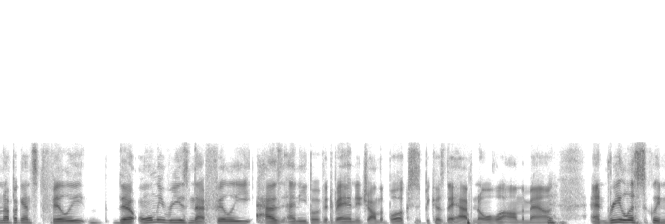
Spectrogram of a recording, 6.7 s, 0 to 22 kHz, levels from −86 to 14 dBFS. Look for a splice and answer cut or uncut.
cut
